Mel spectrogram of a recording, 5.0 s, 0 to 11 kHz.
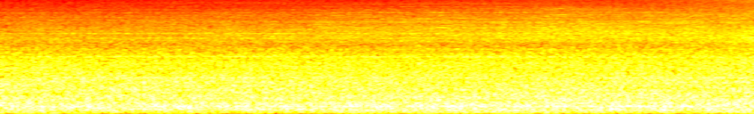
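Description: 700 series Shinkansen train pulling out of the station, its cars rolling past at low speed with a steady running noise.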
